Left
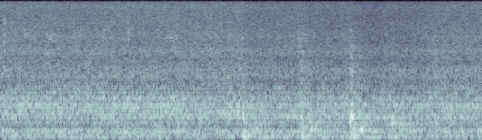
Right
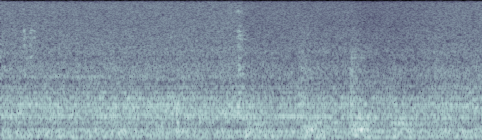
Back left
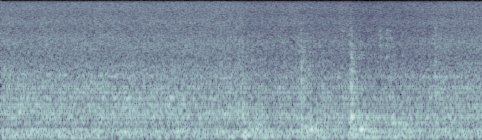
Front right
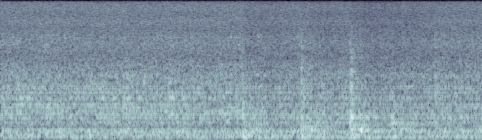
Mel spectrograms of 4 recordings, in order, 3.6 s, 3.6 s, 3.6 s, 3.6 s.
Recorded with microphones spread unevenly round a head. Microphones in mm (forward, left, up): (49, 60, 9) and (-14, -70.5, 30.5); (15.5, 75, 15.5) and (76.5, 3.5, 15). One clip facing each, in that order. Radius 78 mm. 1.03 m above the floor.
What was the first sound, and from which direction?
Footsteps, 15° left.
